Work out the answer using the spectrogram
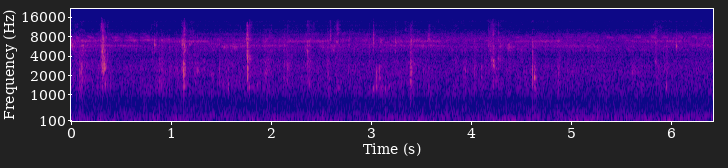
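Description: Faint chewing and crunching of food, heard as sparse, irregular small clicks over a low rumble.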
